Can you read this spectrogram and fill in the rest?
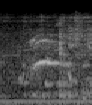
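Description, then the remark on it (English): A single short meow from a female kitten named Tiger, clear, rising then falling in pitch, with a steady low hum underneath. “what's the cat's name”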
